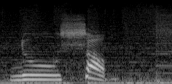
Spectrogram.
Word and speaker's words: nous sommes: Remember, S at the end is silent for both nous and sommes. Again, I repeat, nous sommes.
